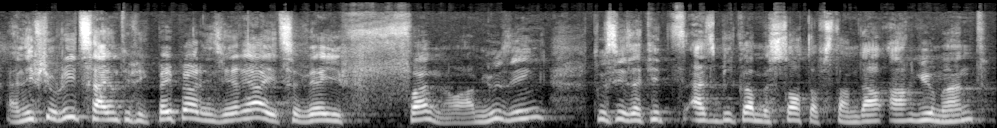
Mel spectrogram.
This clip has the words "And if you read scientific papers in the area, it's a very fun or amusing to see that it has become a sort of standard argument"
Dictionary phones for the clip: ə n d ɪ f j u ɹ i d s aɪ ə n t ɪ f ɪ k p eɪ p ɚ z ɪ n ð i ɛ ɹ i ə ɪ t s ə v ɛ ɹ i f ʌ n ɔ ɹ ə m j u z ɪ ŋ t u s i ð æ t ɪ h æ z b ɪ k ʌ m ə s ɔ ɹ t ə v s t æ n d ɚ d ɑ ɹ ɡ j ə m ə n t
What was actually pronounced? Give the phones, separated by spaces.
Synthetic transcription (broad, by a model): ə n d ɪ f j u ɹ i d s aɪ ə n t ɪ f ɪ k p eɪ p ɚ ɪ n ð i ɛ ɹ i ə ɪ t s ə v ɛ ɹ i f ʌ n ɔ ɹ ə m j u z ɪ ŋ t u s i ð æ t ɪ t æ z b ɪ k ʌ m ə s ɔ ɹ t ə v s t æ n d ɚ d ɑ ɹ ɡ j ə m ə n t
